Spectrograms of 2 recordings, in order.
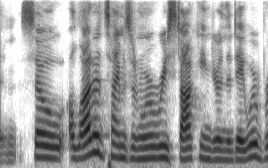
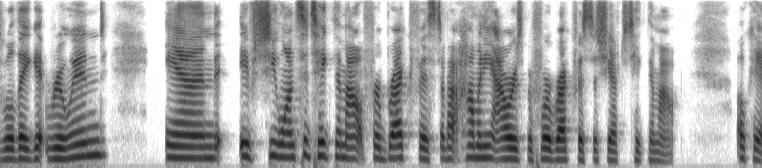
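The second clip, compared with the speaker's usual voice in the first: usual speaking voice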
